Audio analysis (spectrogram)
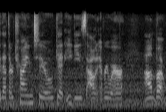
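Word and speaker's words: Eegee's: That's how you pronounce it, Iggy's.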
